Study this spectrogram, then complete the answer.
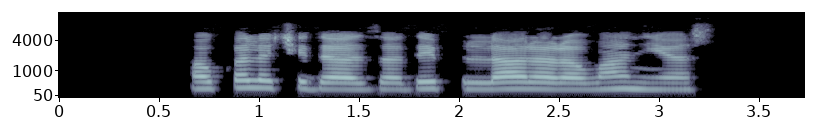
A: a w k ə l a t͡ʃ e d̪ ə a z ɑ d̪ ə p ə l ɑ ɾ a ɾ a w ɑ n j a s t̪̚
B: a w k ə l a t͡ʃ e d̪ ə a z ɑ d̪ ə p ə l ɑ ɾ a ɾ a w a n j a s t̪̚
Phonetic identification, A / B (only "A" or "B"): A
